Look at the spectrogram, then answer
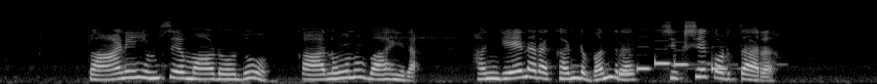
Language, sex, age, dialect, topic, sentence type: Kannada, female, 18-24, Dharwad Kannada, agriculture, statement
